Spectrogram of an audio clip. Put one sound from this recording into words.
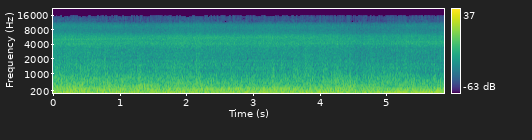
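A motorcycle engine rumbles steadily close by.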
